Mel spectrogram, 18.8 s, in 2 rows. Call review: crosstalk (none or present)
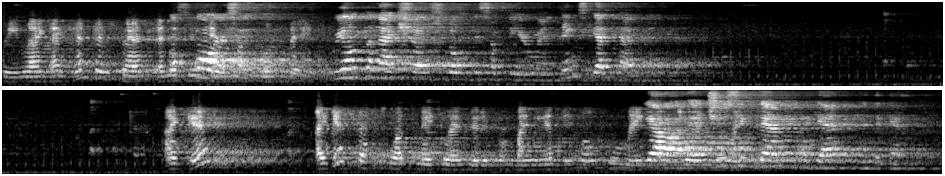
present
